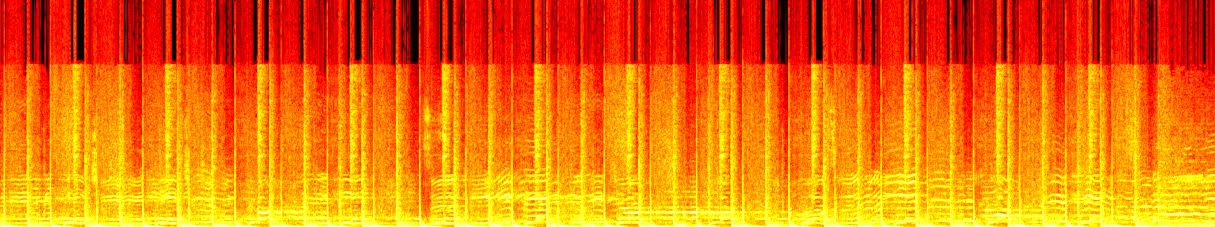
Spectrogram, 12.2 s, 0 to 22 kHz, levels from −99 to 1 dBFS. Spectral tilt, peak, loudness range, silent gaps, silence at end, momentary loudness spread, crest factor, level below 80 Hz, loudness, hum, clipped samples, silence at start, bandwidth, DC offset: -4.5 dB/octave; 0 dBFS; 1 LU; none; 0 s; 2 LU; 4 dB; -8 dBFS; -6 LUFS; none; 10%; 0 s; 17 kHz; under 0.1%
